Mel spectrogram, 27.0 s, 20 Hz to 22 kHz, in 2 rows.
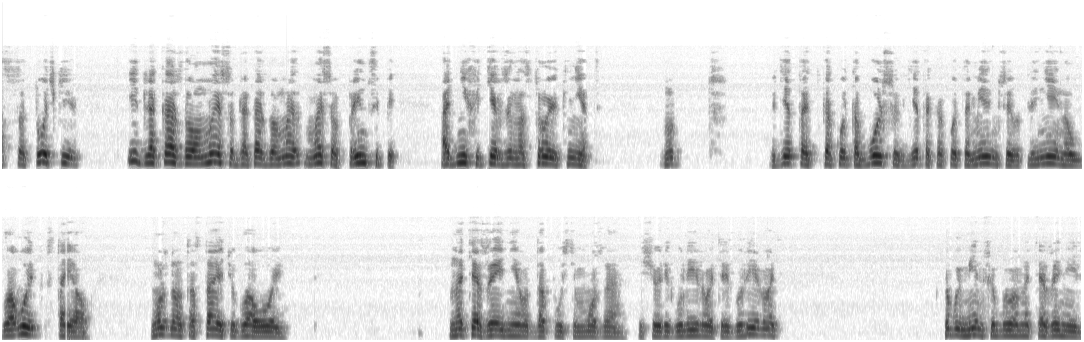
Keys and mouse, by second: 2.6 click, 12.3 click, 14.2 space, 15.7-17.0 middle drag, 21.1-23.6 drag.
